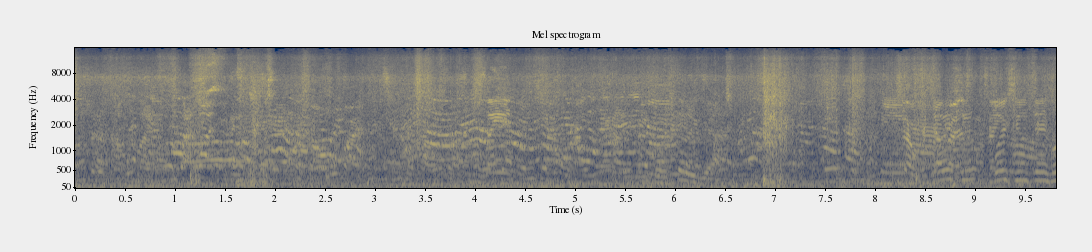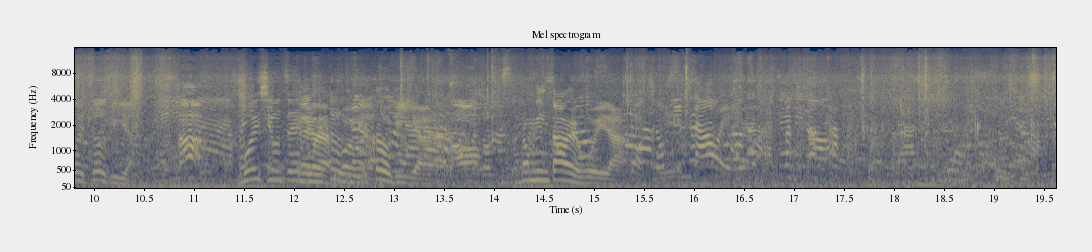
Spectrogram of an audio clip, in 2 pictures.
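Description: A crowd of men and women chatters loudly all around.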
